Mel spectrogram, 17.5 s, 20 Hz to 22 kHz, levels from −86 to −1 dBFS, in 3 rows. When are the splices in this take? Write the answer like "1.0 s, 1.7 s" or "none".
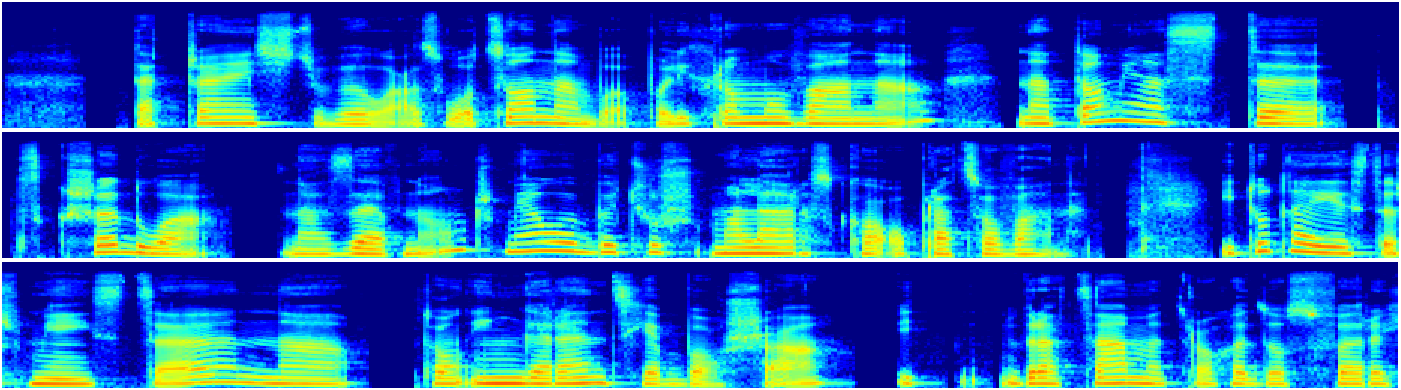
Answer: none

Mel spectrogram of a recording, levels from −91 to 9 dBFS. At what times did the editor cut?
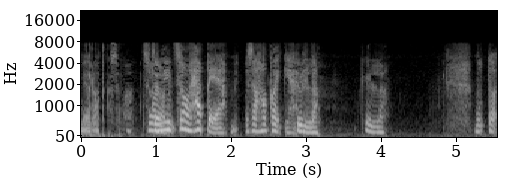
none

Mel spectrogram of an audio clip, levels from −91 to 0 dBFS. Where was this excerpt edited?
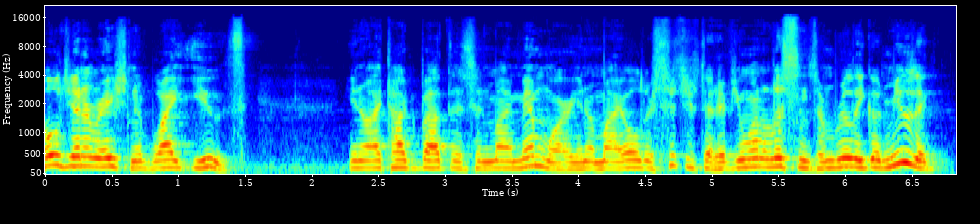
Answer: none

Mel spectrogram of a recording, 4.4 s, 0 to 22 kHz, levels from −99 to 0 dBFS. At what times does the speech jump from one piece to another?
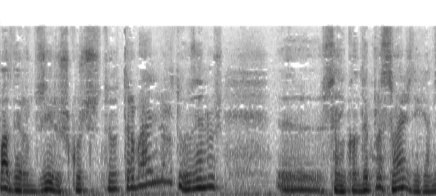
none

